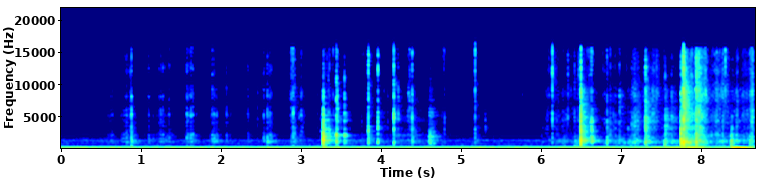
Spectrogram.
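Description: A blade scratching along the sealed edge of a cardboard card case, slitting it open in a series of short scraping strokes, several sharper ones from about three seconds in. A steady low hum runs underneath.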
